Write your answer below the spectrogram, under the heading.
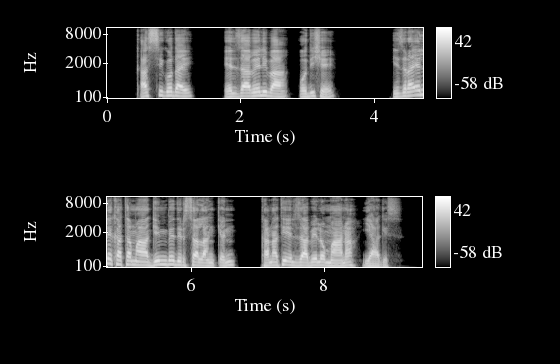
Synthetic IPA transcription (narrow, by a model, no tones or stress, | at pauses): kʼɐsːɪɡɔd̪ɐj | ʔɛlɪzaːβeːlɪbaːɔd̪ɪʃɛ | ʔɪs̬ɾaːʔeːlɛkɐt̪ɐmaːɡɪmbɛd̪ɪɾsɐlɐŋkʼːɛn | kɐnɐt̪ɪɛlɪzaːbeːlɔmaːnɐjaːɡḛs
